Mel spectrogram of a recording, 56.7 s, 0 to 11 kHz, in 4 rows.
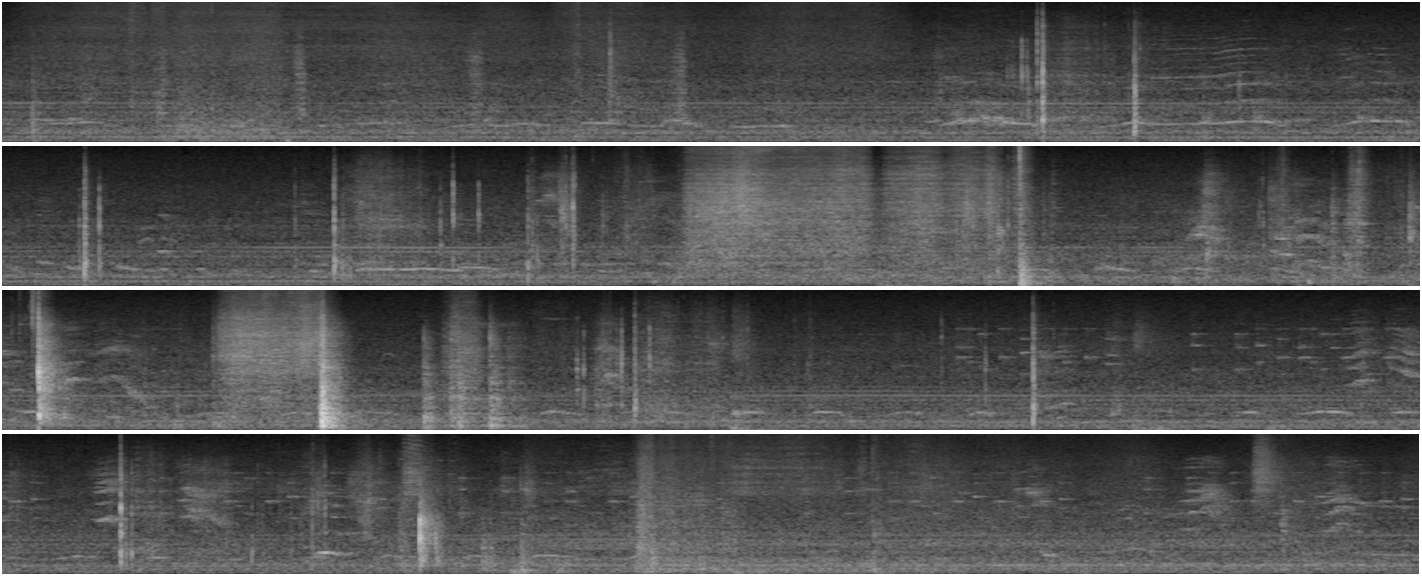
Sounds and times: Inside, small room: 0.0 - 56.7.

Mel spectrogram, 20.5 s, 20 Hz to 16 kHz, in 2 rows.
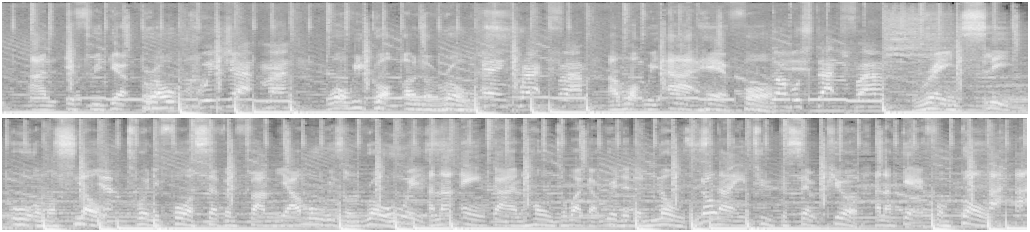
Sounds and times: Music: 0.0 - 20.5.

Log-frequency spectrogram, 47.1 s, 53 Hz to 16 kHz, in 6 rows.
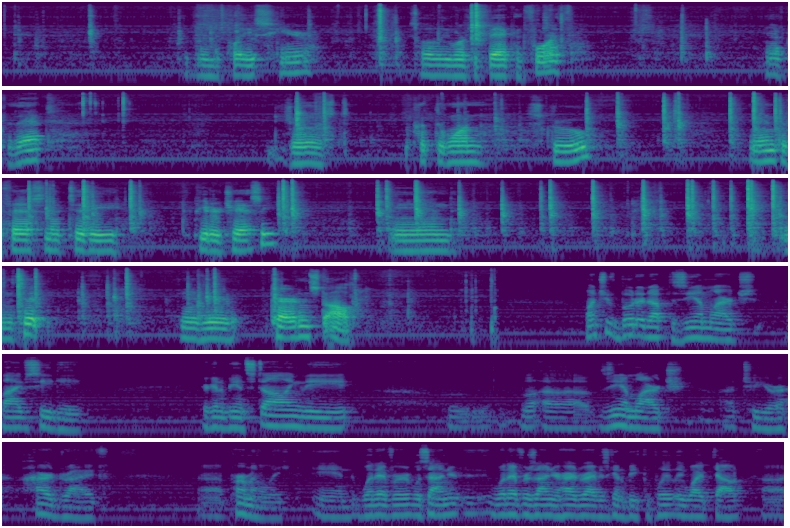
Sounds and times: Inside, small room: 0.0 - 47.1
Speech: 1.8 - 3.2, 4.1 - 5.8, 7.6 - 8.5, 10.5 - 11.3, 11.9 - 13.8, 15.3 - 17.0, 17.6 - 18.5, 19.6 - 20.3, 23.5 - 24.1, 25.4 - 27.2, 29.4 - 32.3, 33.4 - 35.0, 35.9 - 40.4, 41.2 - 47.1.

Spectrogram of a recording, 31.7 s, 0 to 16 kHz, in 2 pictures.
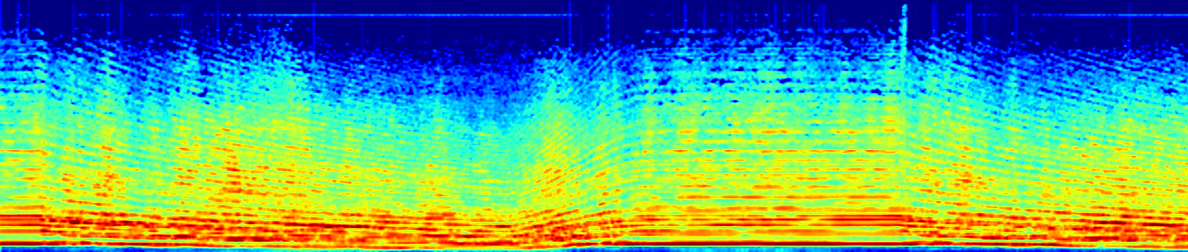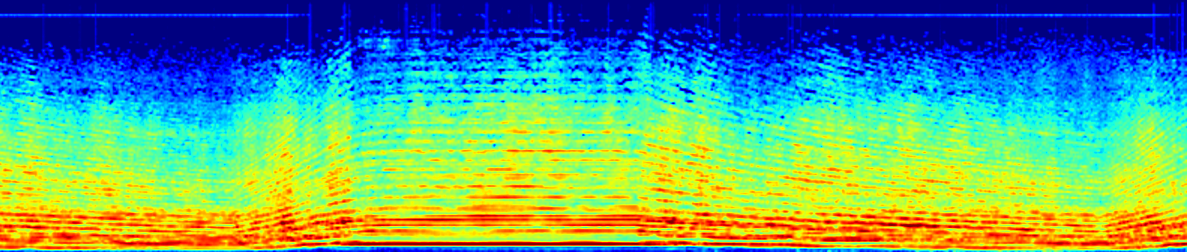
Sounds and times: Civil defense siren: 0.0 - 31.6.

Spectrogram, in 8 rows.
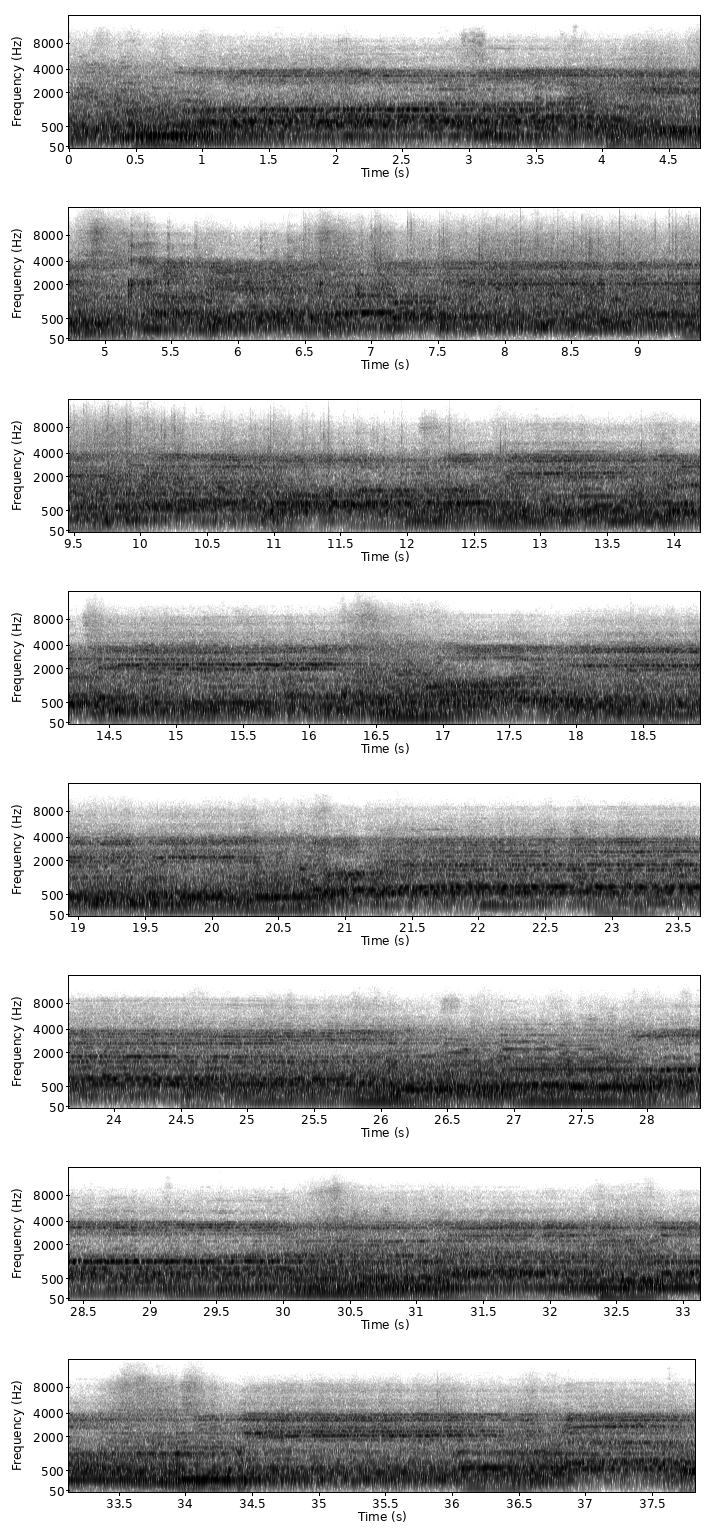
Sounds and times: Choir: 0.0 - 37.8.

